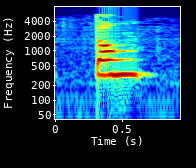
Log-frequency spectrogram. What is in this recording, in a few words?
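"灯", Mandarin Chinese; chinese flashcards; hsk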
